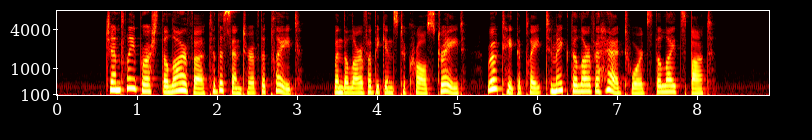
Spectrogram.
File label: Gong Voiceover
